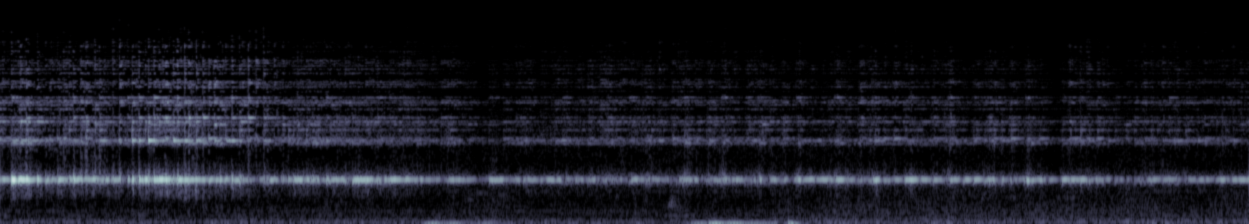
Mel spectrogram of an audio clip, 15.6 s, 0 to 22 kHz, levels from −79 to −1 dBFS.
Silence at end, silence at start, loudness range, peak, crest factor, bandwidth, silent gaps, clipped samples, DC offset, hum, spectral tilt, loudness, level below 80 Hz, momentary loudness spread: 0 s; 0 s; 12 LU; -10 dBFS; 22 dB; 11.5 kHz; none; under 0.1%; under 0.1%; none; 0 dB/octave; -32 LUFS; -56 dBFS; 17 LU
